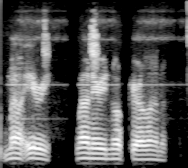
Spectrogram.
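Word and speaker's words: Mount Airy: It's like air, you know, like air for Mount Erie.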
